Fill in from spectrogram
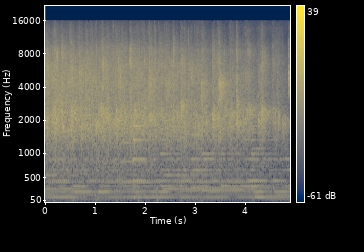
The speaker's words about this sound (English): Come on, everybody, give the Lord a hand clap of praise in this place today. Come on. Hallelujah.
